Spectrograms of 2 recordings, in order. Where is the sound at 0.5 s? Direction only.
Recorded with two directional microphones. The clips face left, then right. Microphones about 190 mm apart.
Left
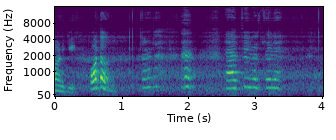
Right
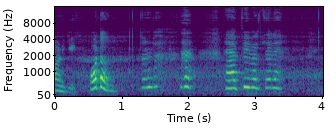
40° right (ahead or behind).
